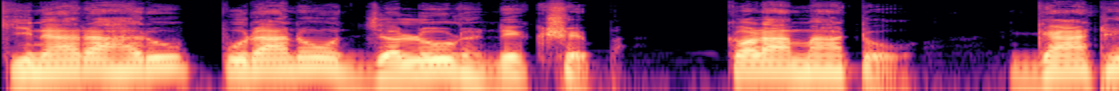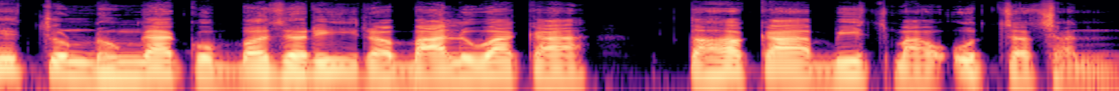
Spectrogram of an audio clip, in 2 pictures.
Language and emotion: Nepali, neutral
